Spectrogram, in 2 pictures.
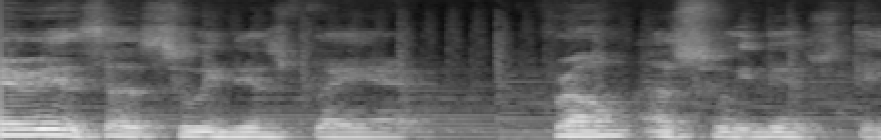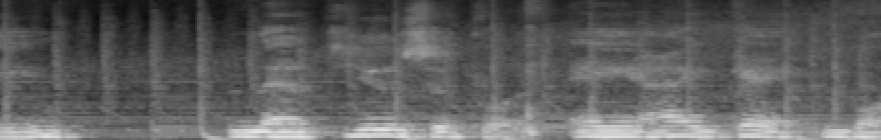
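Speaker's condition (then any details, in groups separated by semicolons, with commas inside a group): Multiple sclerosis; progressive form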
